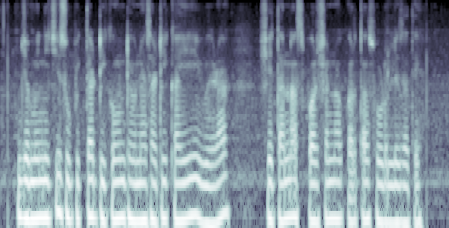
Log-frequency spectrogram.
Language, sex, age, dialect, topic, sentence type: Marathi, male, 46-50, Standard Marathi, agriculture, statement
